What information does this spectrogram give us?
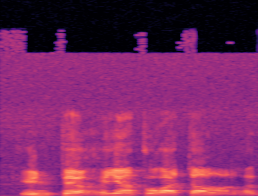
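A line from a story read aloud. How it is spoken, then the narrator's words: Growling wolf. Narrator (French): grogna le loup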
